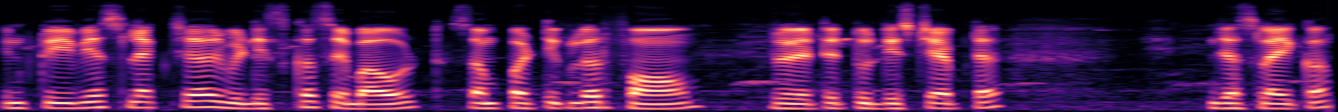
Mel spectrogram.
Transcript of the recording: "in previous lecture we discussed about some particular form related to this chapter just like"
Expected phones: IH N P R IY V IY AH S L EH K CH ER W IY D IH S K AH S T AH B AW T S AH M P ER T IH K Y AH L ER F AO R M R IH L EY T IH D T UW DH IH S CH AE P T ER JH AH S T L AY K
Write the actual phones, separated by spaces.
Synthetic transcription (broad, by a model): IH N P R IY V IY AH S L EH K CH ER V IY D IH S K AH S AH B AW T S AH M P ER T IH K Y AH L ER F AO R M R IH L EY T IH D T UW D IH S CH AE P T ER JH AH S T L AY K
